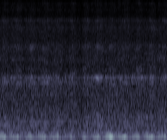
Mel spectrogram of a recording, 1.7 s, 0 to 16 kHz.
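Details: 1996 Ford F-150 V8, recorded at exhaust: quiet idle with uneven stumbling beat as a cylinder drops out, maybe slight smoke, clicking noise; compression test poor, suspected no-compression cylinder.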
